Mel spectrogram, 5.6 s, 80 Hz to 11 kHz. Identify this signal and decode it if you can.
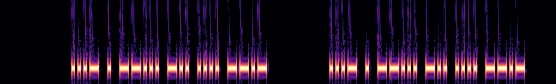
Morse code, heard as a keyed tone, about 37 wpm, 700 Hz. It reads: VE7DHQ VE7DHQ
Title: DXCC-100 Call Signs - 6 Characters - Repeated 3x - 40wpm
